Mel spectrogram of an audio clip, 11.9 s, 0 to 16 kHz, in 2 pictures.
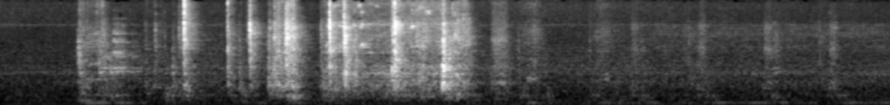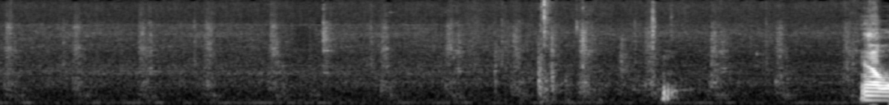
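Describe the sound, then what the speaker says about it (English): Printer starting up and printing a document sent from an Android 4.4 KitKat phone, with a burst of whirring and clattering followed by quiet rhythmic mechanical ticking, close by. "So we'll go ahead and hit print here, and bingo, it's starting up."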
